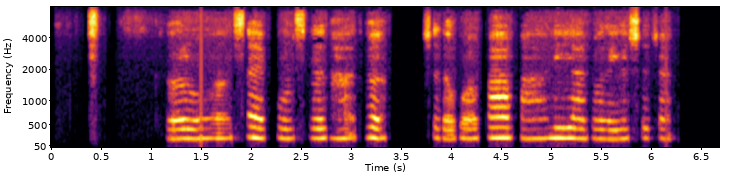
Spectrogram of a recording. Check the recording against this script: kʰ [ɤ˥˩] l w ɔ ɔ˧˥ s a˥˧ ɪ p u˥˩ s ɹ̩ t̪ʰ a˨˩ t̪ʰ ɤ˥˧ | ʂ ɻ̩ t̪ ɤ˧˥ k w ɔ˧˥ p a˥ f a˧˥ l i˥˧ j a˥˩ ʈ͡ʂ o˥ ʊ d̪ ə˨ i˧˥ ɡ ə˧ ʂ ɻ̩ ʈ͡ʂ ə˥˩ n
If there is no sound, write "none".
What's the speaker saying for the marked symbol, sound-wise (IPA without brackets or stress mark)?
ɤ˧˥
